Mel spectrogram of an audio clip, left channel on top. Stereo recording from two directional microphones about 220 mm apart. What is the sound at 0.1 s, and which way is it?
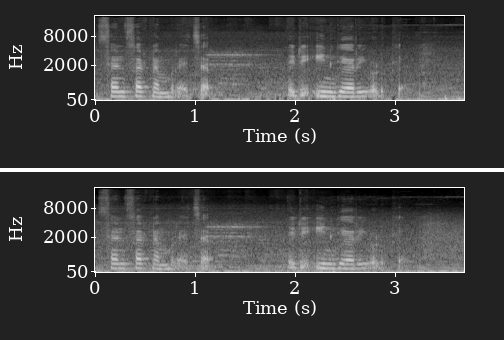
Speech, 50° left (ahead or behind).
